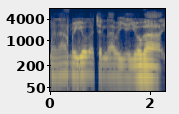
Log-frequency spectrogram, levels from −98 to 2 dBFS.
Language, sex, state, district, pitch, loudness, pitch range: Hindi, male, Uttar Pradesh, Budaun, 110 Hz, -24 LUFS, 105-115 Hz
